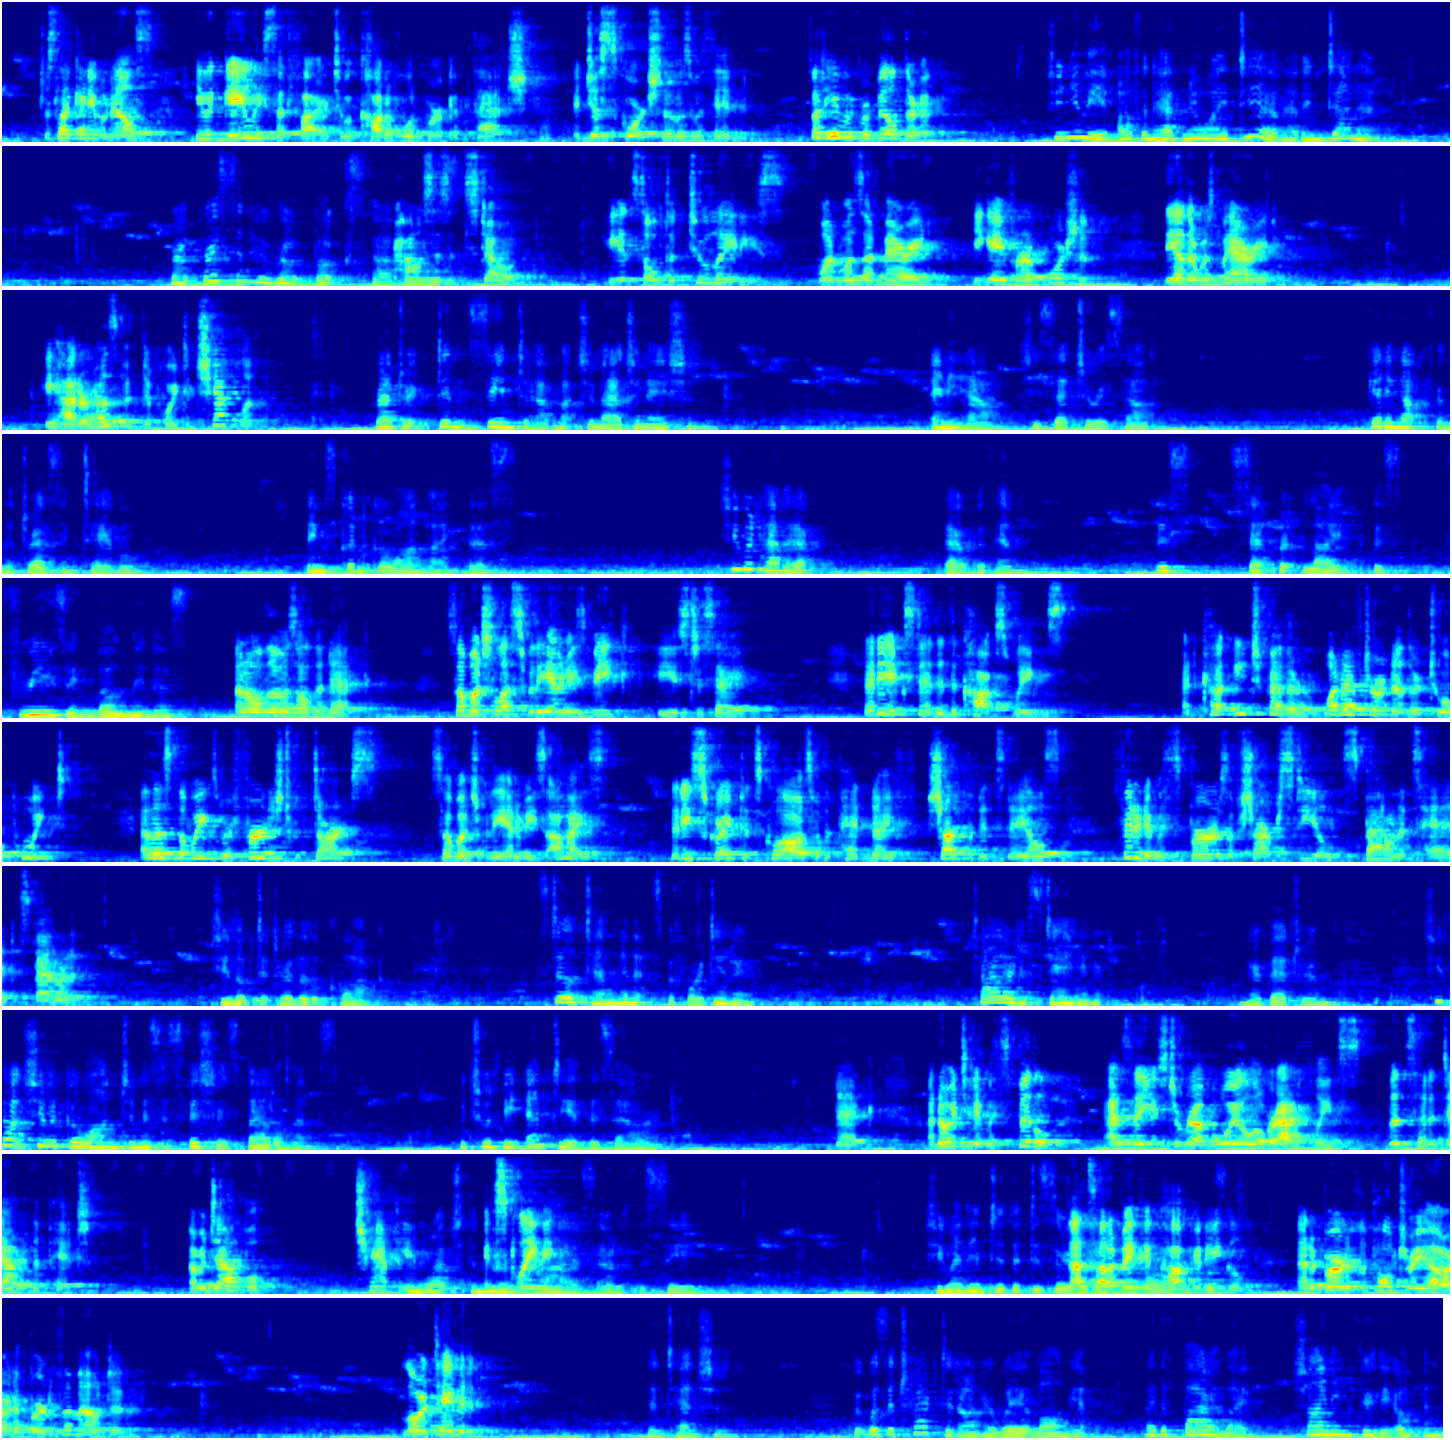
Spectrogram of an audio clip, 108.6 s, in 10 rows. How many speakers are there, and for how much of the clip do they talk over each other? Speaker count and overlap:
two, about 3%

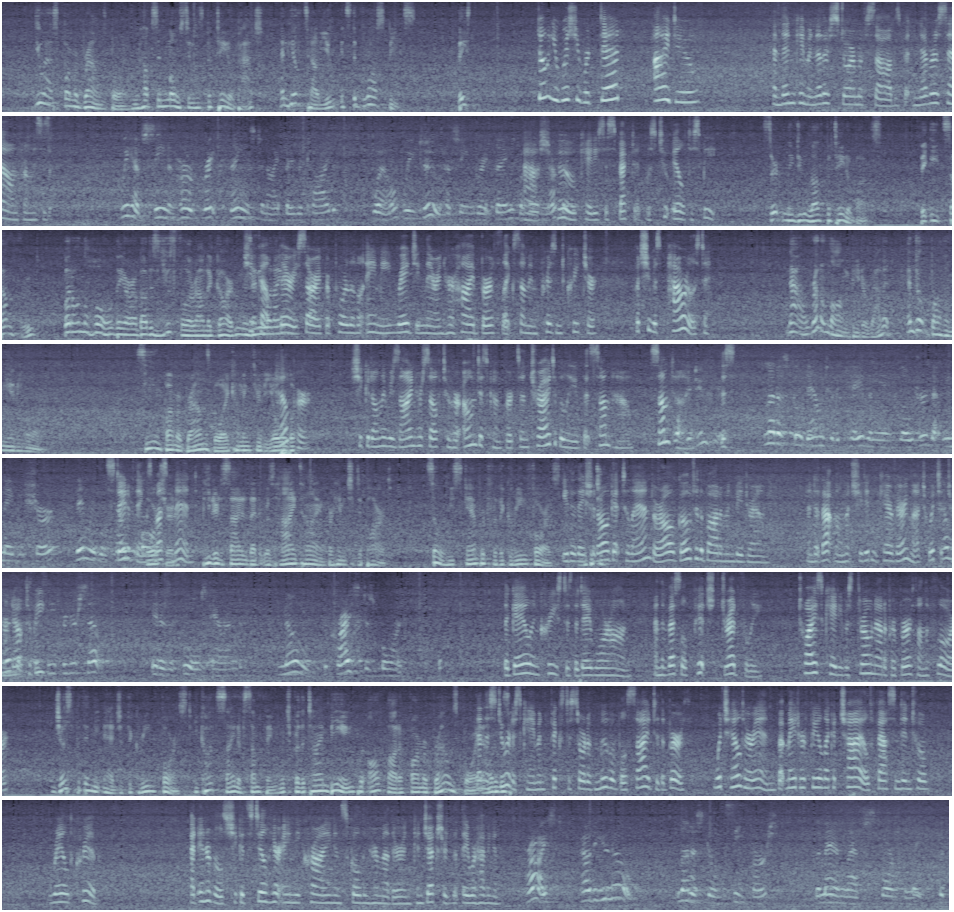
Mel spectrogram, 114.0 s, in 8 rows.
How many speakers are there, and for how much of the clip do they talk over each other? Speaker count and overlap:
three, about 6%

